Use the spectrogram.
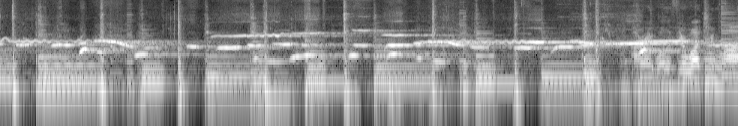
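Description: A person whistles a lively melody close up, with clear sliding pitches and rapid trills that run steadily through the whole stretch, while other sounds sit faintly underneath.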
